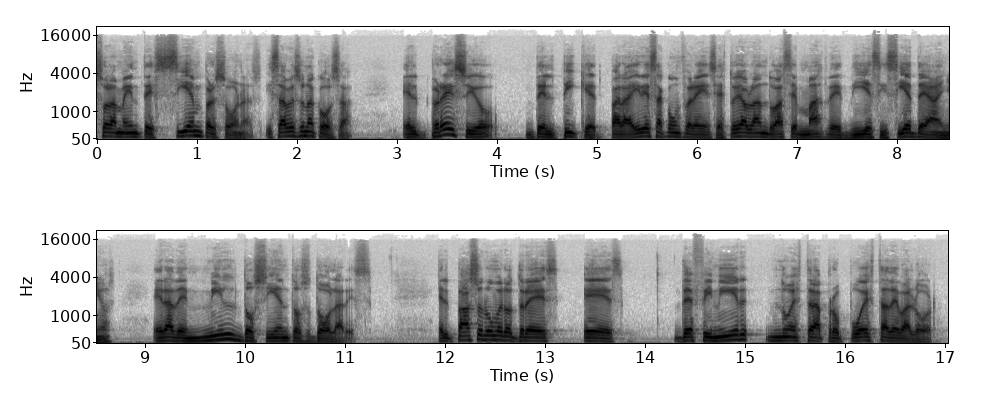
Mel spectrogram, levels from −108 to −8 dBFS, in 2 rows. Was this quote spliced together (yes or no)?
no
